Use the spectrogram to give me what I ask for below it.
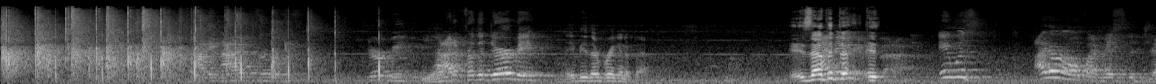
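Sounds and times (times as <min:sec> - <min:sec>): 
applause: 0:00.0 - 0:03.9
speech: 0:03.9 - 0:06.6, 0:07.9 - 0:09.8, 0:10.4 - 0:11.5.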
